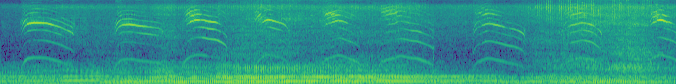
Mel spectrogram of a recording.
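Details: Kitten about one week old calling its mother, giving a steady run of about nine arched, high-pitched meows roughly every second and a half, over a continuous low rumbling background.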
